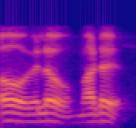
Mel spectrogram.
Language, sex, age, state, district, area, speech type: Bodo, male, 18-30, Assam, Kokrajhar, urban, conversation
